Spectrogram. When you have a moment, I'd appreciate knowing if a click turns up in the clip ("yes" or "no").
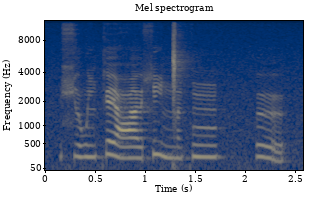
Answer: yes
